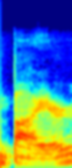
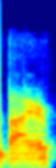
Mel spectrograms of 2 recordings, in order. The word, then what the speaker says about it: Bayer: So, I I would say buyer is I guess the way that I pronounce I think it's the way that they would pronounce it in German. buyer, but nevertheless, they're a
